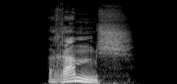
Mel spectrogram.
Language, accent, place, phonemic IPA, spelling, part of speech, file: German, Germany, Berlin, /ʁamʃ/, Ramsch, noun, De-Ramsch.ogg
- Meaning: 1. junk (miscellaneous items of little value) 2. an unofficial round sometimes played if all three players pass in the bidding, having no declarer and the goal of achieving the lowest score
